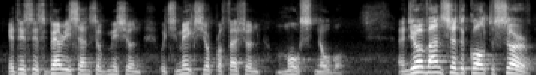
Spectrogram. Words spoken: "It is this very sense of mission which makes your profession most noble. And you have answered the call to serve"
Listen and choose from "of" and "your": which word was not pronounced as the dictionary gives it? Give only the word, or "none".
none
